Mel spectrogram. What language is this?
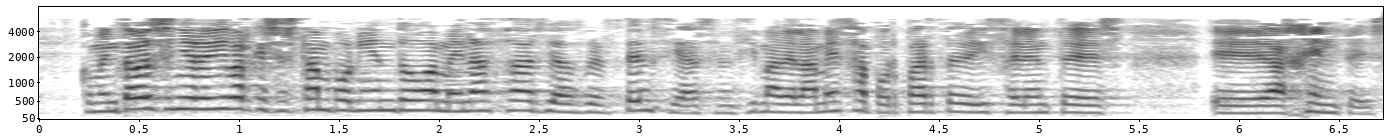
Spanish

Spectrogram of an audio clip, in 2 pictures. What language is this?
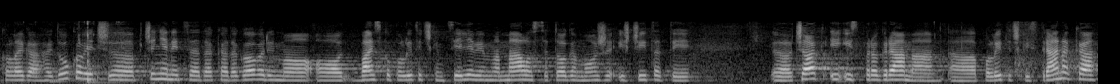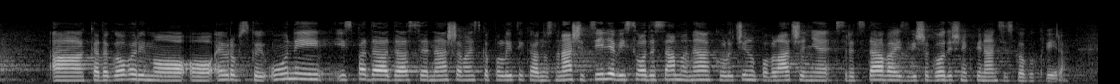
Croatian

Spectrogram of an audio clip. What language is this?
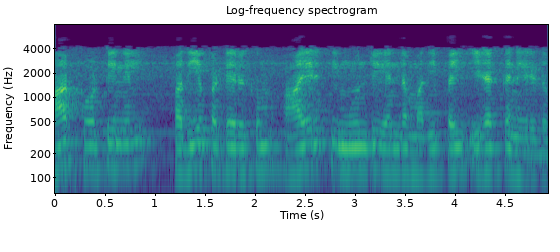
Tamil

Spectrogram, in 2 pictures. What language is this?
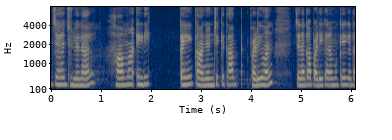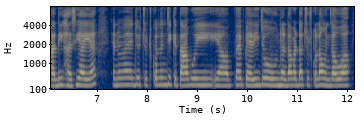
Sindhi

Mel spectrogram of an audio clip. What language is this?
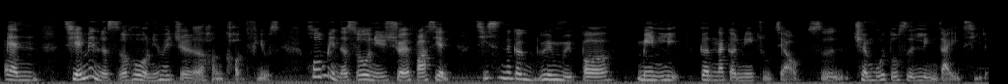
English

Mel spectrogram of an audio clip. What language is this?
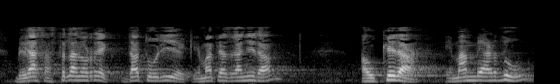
Basque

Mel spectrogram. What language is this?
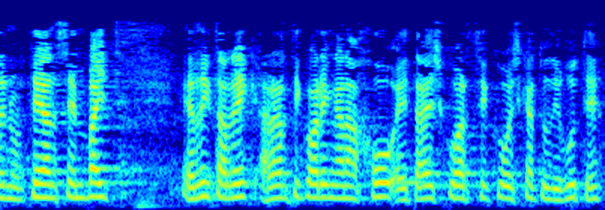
Basque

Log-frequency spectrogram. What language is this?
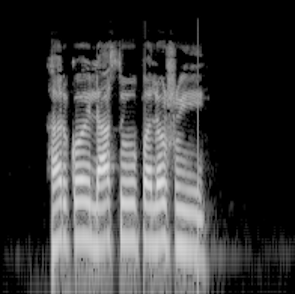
Yidgha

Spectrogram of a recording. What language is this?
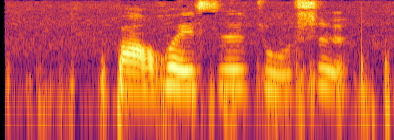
Chinese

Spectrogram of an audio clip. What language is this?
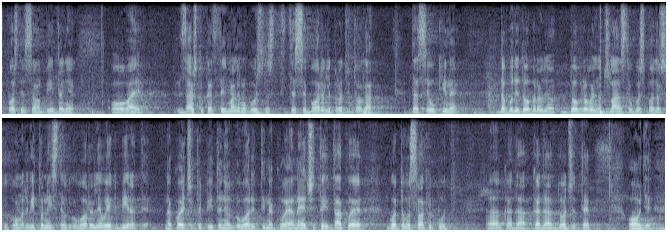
Croatian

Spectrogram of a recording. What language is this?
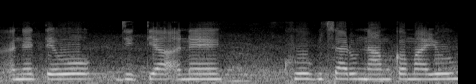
Gujarati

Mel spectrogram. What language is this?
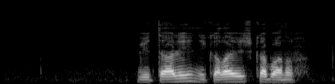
Russian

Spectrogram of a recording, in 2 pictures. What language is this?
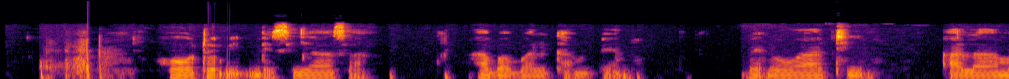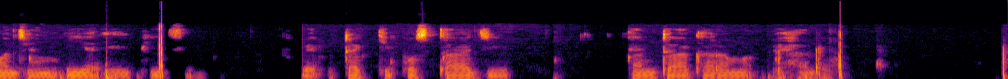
Fula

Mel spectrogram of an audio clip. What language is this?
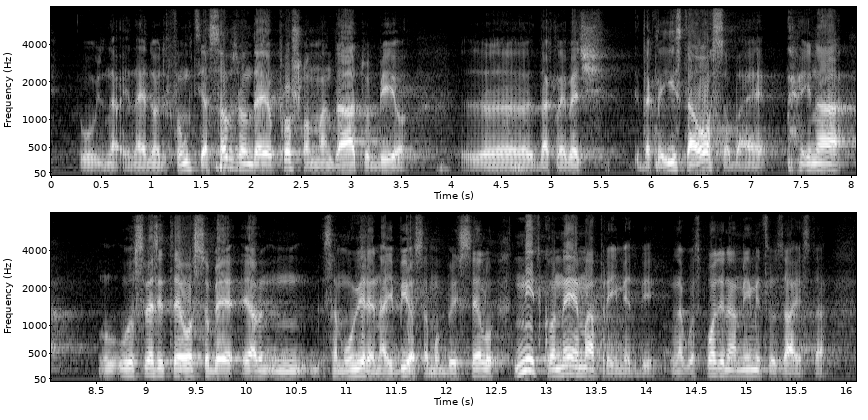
Croatian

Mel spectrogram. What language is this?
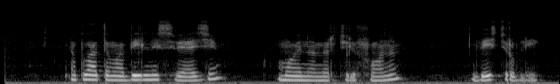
Russian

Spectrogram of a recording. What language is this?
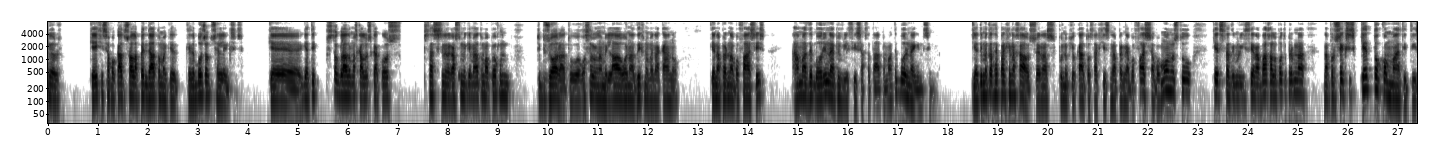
Greek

